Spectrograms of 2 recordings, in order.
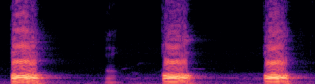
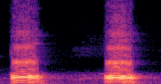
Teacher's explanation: تجد بان صوتك ضغط لفين لقبه الحنك لفوق لسقف الحلق وفي نفس الوقت بتشعر بانه لسان المزمار شو عمل رجع قليلا الى الوراء قا جرب قا قا مالك شايف كيف لسان مزمان رجع لورا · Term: التفخيم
